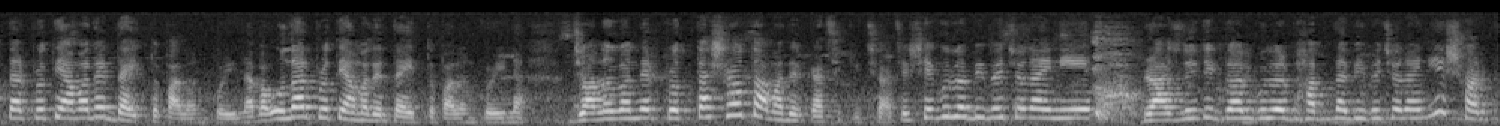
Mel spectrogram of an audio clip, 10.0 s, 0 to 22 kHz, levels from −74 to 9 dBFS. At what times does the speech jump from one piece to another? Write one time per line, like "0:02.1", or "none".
none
